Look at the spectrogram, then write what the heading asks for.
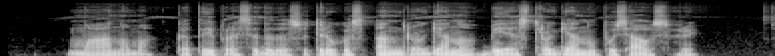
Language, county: Lithuanian, Kaunas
